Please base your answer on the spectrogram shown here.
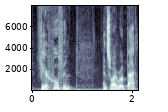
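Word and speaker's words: Verhoeven: said you're mangling Paul verhoven name verhoven pronounces his name f hofen and so I wrote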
